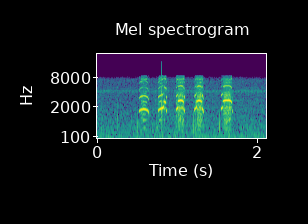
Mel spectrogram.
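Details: Begging osprey chick at a Barlinek Forest nest in Poland, receiving fish from its father with its mother beside it: five rich, harmonic, slightly nasal calls in a quick even series, the last one longer.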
